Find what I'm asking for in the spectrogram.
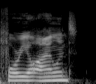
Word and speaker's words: Faroe Islands: Faroe Islands.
